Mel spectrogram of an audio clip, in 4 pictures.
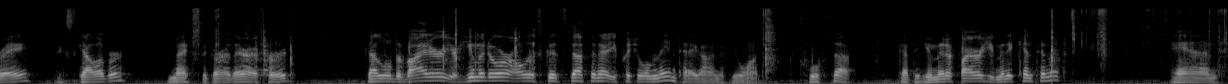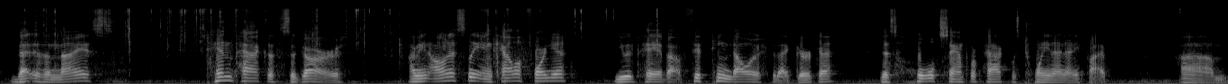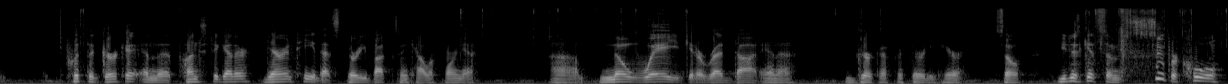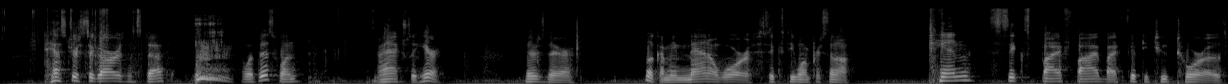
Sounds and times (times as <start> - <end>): Speech: 0.0 - 3.0, 3.7 - 10.6, 11.7 - 13.5, 14.4 - 15.8, 16.4 - 23.4, 24.1 - 24.6, 25.2 - 29.4, 30.1 - 39.9, 40.6 - 41.3, 42.1 - 42.6, 43.3 - 45.4, 46.1 - 49.1.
